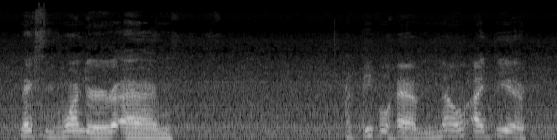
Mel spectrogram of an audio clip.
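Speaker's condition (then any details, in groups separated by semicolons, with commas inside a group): Parkinson's; speech impediment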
